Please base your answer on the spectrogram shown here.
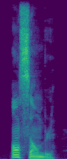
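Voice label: "ensemble", French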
